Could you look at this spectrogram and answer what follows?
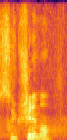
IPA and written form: ˈtsuʃiˌmɑː (Tsushima)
